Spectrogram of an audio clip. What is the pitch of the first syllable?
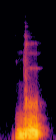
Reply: low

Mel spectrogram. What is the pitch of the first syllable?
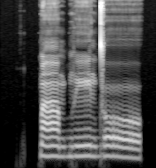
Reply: high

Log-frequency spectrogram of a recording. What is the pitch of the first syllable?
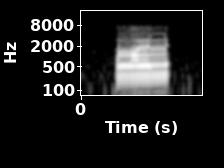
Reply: high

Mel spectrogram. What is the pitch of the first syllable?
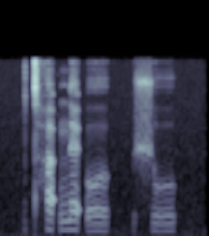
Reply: high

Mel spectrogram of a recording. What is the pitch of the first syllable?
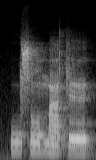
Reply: high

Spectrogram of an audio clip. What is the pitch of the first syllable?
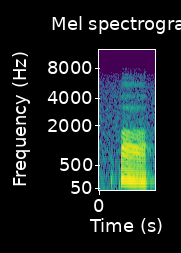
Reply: low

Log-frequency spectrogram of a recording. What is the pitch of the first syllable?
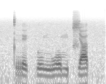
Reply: low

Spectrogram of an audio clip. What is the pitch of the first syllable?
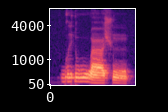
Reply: high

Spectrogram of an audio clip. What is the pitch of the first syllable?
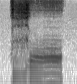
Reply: low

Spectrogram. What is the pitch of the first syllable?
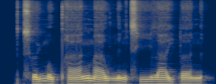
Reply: rising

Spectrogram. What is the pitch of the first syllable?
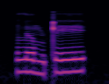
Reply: falling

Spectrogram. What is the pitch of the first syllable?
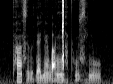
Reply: high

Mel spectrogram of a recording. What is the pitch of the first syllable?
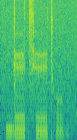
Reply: low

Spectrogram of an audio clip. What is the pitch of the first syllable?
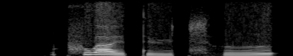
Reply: falling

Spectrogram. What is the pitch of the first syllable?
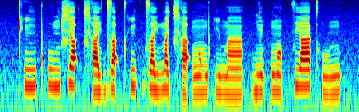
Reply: high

